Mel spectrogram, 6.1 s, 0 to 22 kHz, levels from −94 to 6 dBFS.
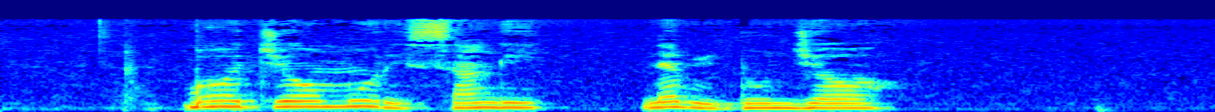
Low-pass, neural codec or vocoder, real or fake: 10.8 kHz; none; real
